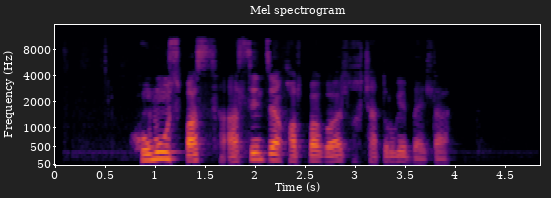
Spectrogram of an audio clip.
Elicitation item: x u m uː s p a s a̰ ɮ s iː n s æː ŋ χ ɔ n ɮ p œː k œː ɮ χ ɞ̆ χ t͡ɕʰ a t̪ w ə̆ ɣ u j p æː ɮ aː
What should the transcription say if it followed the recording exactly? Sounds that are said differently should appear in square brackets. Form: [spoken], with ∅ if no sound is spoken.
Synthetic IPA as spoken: x u m uː s p a s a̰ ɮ s iː n [t͡s] æː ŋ χ ɔ [∅] ɮ p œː k œː ɮ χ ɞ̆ χ t͡ɕʰ a t̪ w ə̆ ɣ u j p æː ɮ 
